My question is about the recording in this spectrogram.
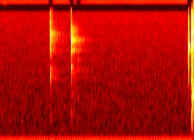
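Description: A computer mouse clicks as photos are selected and stacked in photo software: a few faint, sharp clicks spaced apart, the last a quick double click.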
